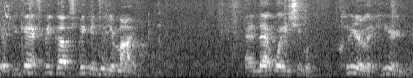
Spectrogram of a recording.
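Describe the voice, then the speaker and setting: Loud and lively in intonation, a man with a Southern US accent speaks at a high pitch and a moderate pace, with noticeable background noise and audible room echo. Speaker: mayor chairing a town council meeting. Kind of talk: council meeting, chairing and debate.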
